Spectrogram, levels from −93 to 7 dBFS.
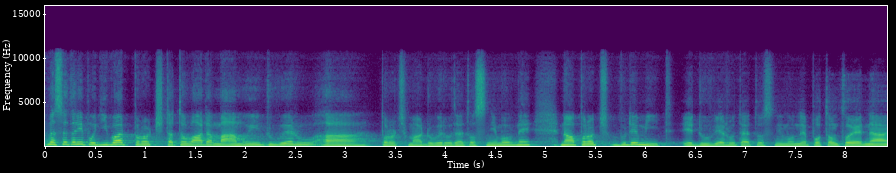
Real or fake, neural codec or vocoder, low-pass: fake; codec, 24 kHz, 0.5 kbps, DualCodec; 10.8 kHz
